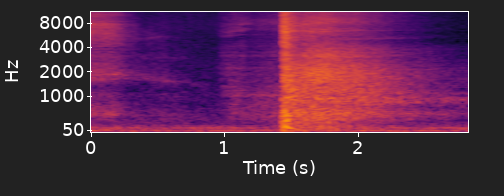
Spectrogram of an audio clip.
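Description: A deep breath is drawn in during a breathing exercise. Faint, airy breath noise is followed by a sudden stronger rush of air midway through, which then slowly tapers off.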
